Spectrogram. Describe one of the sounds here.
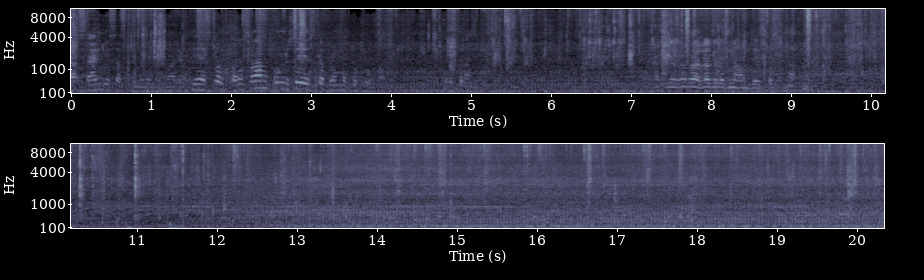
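Footsteps tap on pavement as a group walks.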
